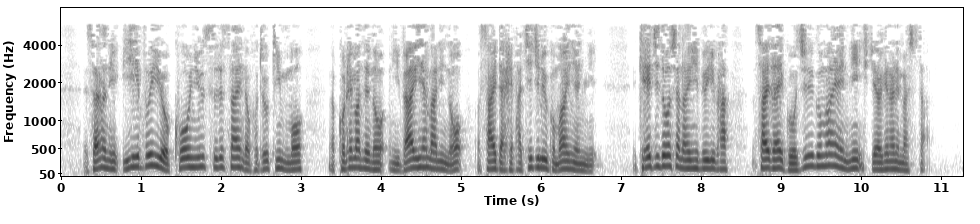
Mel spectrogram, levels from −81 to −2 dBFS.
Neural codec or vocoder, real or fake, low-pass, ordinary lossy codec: codec, 16 kHz in and 24 kHz out, 0.8 kbps, FocalCodec, streaming, 65536 codes; fake; 7.2 kHz; MP3, 24 kbps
